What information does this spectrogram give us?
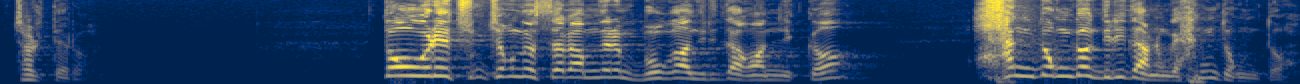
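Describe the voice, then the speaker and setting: A man preaching a sermon as pastor, shifting from loud exclamations to hushed asides and playfully mimicking regional dialects. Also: very high-pitched, sing-song, a little fast. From not from Chungcheong. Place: church sanctuary.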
